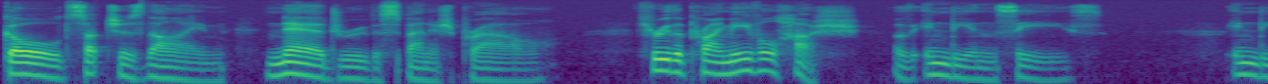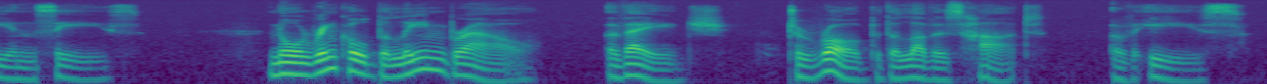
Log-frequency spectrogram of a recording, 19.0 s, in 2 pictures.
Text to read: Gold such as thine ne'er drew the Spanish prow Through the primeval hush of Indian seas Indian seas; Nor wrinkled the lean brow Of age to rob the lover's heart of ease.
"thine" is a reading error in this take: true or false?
false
